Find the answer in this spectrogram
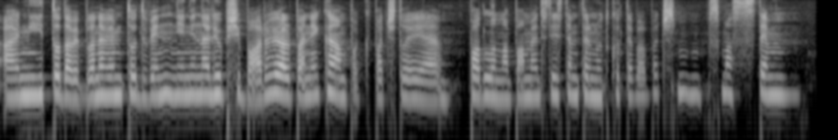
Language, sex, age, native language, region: Slovenian, female, 18-29, Slovenian, Drava region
